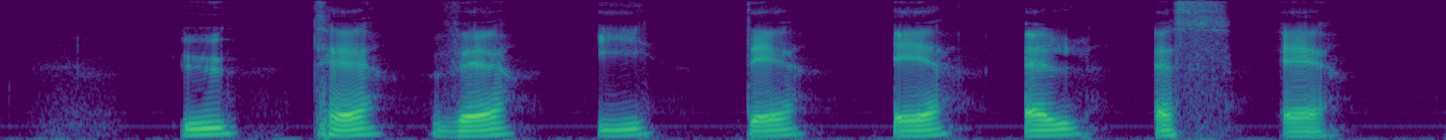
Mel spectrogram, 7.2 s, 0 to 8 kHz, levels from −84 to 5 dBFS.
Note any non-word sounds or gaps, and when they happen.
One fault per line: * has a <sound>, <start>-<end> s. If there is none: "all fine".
all fine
